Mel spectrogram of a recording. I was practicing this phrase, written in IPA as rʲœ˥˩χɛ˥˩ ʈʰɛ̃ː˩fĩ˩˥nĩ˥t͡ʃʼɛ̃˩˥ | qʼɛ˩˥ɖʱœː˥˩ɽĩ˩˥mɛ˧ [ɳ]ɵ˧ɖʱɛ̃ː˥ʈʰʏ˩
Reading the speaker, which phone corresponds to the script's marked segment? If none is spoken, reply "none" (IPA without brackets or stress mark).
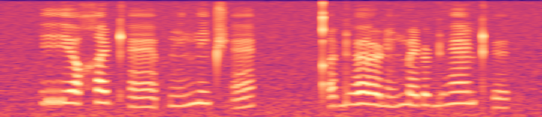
ɽ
